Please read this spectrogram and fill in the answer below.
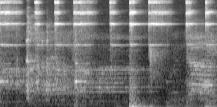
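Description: Hand cymbals (kartals) struck in a steady rhythm, about two strikes a second, each strike ringing on, keeping time for a devotional chant between sung lines.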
